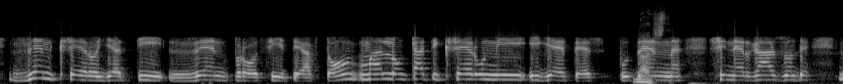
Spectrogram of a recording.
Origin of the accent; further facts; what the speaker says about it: Greece; εμείς οι Έλληνες έχουμε ένα χάρισμα μεγάλο όλοι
